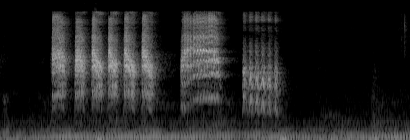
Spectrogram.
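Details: Long-tailed shrike copying various other birds' voices, played to coax silent birds into song: five quick harsh chirps, then a drawn-out scratchy screech and a shorter grating note before a brief pause.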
